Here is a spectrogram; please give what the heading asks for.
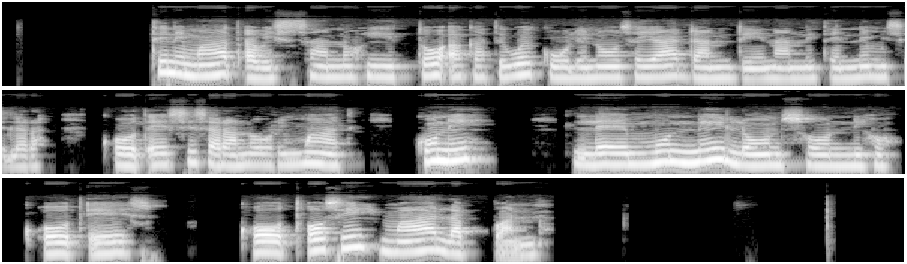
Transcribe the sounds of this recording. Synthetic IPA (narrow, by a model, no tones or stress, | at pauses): t̪ːɪnɪmaːt̪ʼɐbɪsːɐnːɔhiːt̪ːo̞ːʔɐkɐt̪ɪwɛkuːlɪno̞ːsɐjaːd̪ɐnd̪eːnɐnːɪt̪ɛnːɛmɪsɪlɐɾɐ | kʼoːt̪ʼe̞ːsːɪsɐɾɐnoːɾɪmaːt̪ɪ̥ | kʊnɪ | le̞ːmːʊnːɪlo̞ːnsoːnːɪhɔ | kʼːt̪ʼe | kʼoːt̪ʼːɔsɪmaːlɐbːɐ̰nːɔ̥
